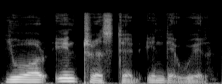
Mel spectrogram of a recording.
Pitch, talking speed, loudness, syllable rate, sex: 100 Hz, 160 wpm, -17 LUFS, 5.4 syllables/s, male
